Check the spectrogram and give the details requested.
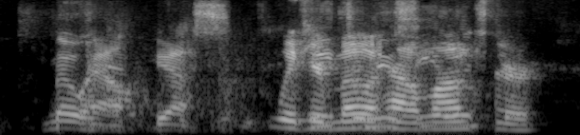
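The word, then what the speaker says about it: Moehau: Well, and I think with this New Zealand, how's that pronounced? Mohow? Mohow, yes.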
